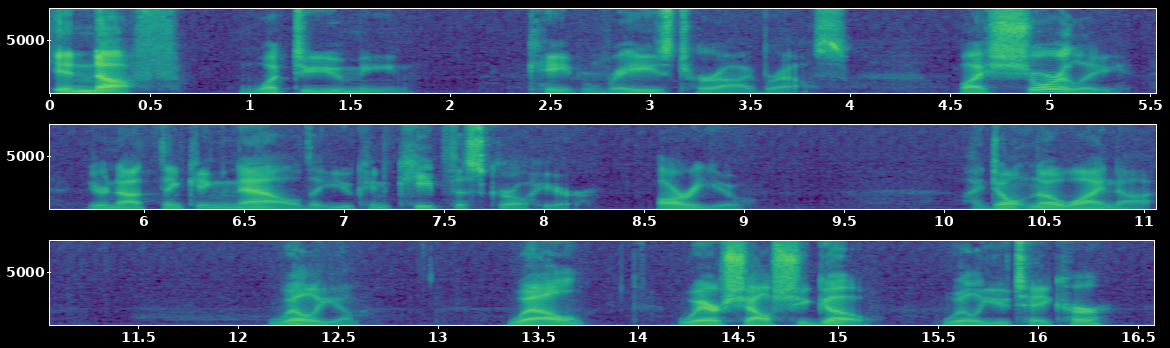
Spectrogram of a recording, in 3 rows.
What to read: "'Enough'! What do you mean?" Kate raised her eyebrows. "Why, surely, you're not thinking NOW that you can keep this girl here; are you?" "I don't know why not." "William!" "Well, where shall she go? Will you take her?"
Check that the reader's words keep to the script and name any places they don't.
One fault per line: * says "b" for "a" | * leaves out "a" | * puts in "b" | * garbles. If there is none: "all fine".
all fine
